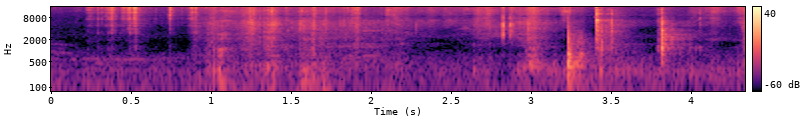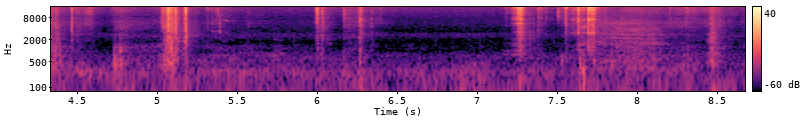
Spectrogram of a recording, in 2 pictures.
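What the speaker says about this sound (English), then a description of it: "I'm going to take the 17, put it on here, and break it loose." A 17 mm wrench cracks loose an over-tightened bolt on a GSX-S1000F motorcycle: scattered close metallic clicks and taps, with one sharp snap near the middle, no talking.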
